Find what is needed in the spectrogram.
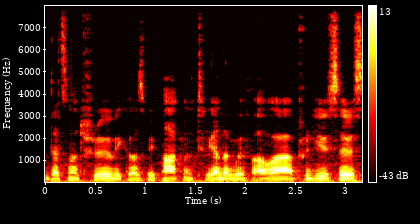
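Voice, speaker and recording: A man's voice over noticeable background noise. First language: not English; speaks German and French. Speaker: startup co-founder. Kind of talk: interview. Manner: hesitant with fillers.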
